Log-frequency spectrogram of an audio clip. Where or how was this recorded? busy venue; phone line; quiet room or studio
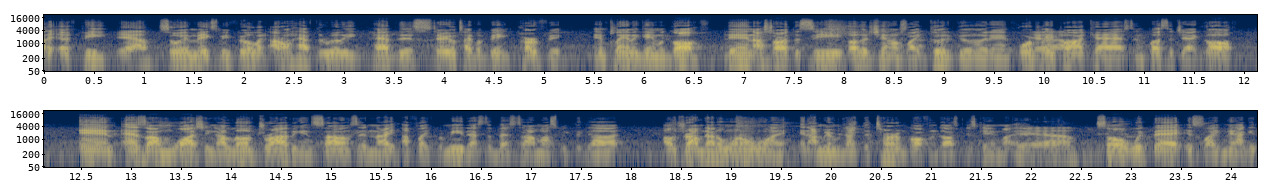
busy venue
